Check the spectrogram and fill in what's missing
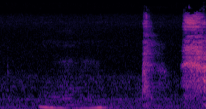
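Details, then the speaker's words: Snoring from a sleeping animal in her bed: a low, buzzing rumble on the in-breath, then soft breathy puffs on the out-breath. "Merith is snoring in her bed I hope you can hear"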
